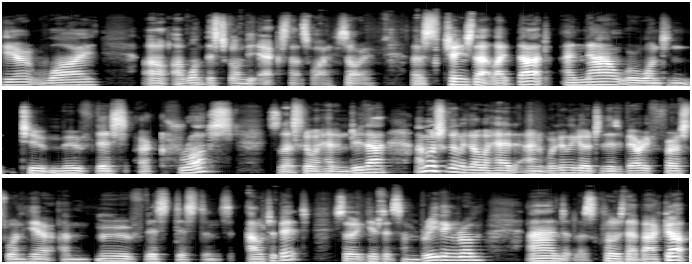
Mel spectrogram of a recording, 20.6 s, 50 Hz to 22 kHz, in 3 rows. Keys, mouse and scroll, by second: 1.8 click, 4.3 Return, 13.6 Return, 13.7 click, 19.9 click.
